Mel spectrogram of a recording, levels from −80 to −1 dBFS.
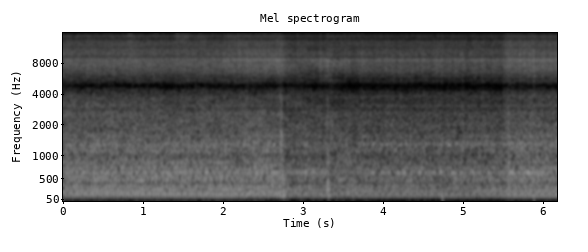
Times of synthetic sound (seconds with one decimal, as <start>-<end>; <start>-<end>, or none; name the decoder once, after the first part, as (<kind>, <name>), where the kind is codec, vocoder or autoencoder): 2.3-3.7 (codec, SNAC)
